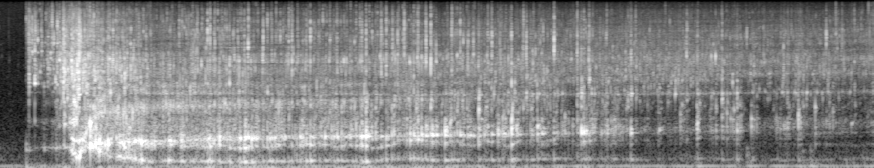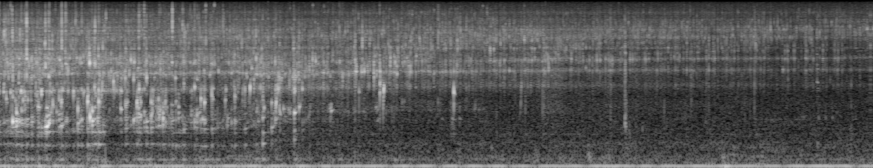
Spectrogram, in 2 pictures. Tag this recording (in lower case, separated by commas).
liquid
